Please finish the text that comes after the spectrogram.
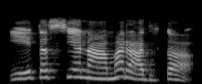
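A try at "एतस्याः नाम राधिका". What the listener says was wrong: విసర్గం మళ్ళీ చెప్పు, విసర్గం స్పష్టంగా చెప్పాలి.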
